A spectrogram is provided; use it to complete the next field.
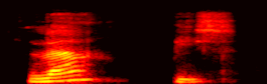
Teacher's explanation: ¿Dónde tenemos la mayor fuerza de voz? en la sílaba la.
